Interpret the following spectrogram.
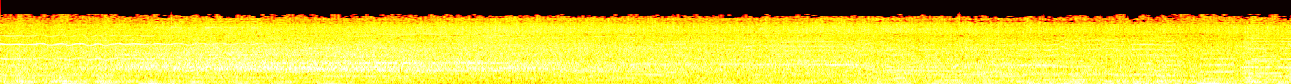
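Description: Jazz concert band playing: a high held, wavering horn note in the first few seconds gives way to a dense, noisy ensemble stretch, with clearer pitched lines returning near the end.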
